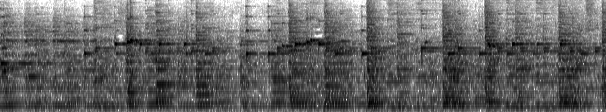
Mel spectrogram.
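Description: Upright street piano played by two people at once, four hands on the keys, in a rhythmic tune with repeated chords over a steady bass line.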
